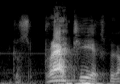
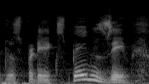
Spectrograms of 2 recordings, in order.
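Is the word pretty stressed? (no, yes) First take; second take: yes; no. First: The word pretty carries strong stress. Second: The word pretty carries no strong stress. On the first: The speaker is not satisfied with it. "when you stress on pretty, you are not comfortable with that" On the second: The speaker is fine with it. "So you're quite all right"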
